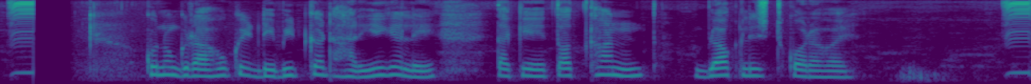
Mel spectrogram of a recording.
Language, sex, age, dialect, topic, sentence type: Bengali, female, 18-24, Standard Colloquial, banking, statement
